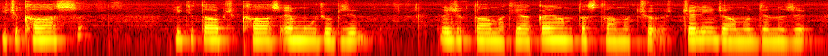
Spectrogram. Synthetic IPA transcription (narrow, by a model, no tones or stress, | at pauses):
it͡ʃʰikʰaːs | ikit̪aːbt͡ʃʰi̥kʰaːsemuːd͡ʒubzi | ed͡ʒikt̪aːmɐt̪ʰjaːkɐjaːmt̪ɐst̪ʰaːmɐt̪̚ʰt͡ʃʰut͡ʃɐlẽːd͡ʒaːmɐd̪inɐzi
